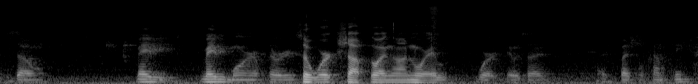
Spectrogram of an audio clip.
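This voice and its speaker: A man at medium pitch with an American accent, at a moderate pace, with audible room echo. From northern California, Sierra Nevada foothills. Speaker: conference speaker, Drupal developer. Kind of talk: conference talk. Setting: stage with audience. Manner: hesitant, many fillers.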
